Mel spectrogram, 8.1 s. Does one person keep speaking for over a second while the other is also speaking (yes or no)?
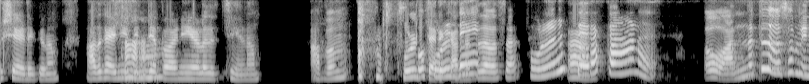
no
